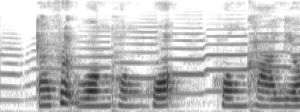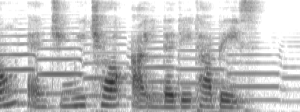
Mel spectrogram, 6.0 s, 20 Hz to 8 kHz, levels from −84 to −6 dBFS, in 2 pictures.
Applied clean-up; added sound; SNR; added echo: none; Trumpet; 14 dB; reverberation time 0.3 s.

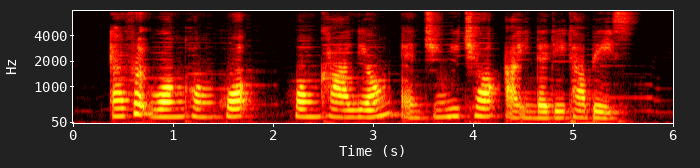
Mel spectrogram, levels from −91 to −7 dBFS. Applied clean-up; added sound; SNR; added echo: neural separator model SepFormer DNS4.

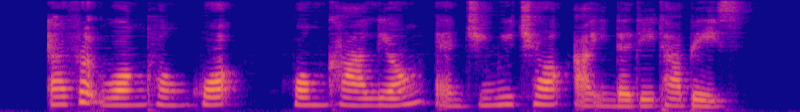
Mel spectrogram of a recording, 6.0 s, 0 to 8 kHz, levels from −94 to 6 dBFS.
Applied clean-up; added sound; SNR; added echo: neural mask model DeepFilterNet 3.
